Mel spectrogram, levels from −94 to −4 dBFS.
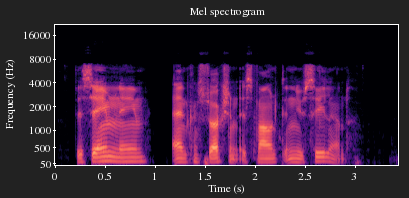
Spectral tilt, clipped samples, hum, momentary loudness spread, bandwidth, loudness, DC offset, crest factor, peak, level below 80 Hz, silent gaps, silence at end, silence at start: -4 dB/octave; under 0.1%; none; 10 LU; 10 kHz; -29 LUFS; under 0.1%; 22 dB; -8 dBFS; -64 dBFS; 1.02-1.07 s; 0.5 s; 0.2 s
